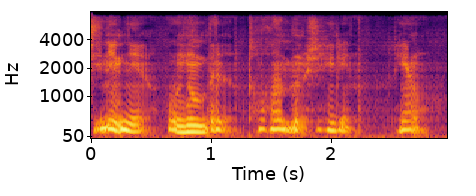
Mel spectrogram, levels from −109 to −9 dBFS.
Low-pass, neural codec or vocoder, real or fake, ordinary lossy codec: 7.2 kHz; autoencoder, 22.05 kHz, a latent of 192 numbers a frame, VITS, trained on many speakers; fake; none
